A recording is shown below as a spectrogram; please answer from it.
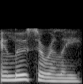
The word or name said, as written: illusorily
